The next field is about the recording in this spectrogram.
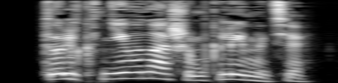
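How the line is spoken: Short laugh. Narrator (Russian): хохотнул Олег

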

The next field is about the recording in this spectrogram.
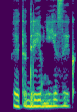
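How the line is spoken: Whispered explanation. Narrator (Russian): шепотом пояснил Ноа

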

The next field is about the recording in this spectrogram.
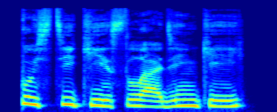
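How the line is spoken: Deep bass voice. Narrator (Russian): пробасила она

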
